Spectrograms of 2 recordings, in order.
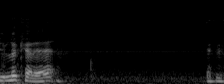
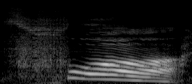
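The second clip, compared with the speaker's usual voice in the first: loud, long-drawn exclamation of awe; amazed swear; 3 semitones higher, 8 dB louder than usual. Retold or imitated. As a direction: draw it out loudly, blown away. Retold reaction to trying them on.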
